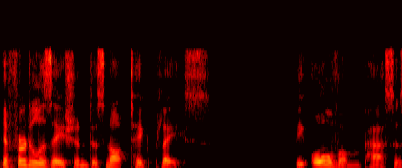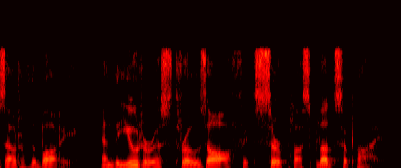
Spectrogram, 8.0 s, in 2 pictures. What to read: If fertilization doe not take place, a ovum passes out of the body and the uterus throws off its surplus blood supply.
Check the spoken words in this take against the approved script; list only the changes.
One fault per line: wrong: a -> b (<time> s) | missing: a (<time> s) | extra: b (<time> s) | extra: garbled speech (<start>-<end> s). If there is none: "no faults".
wrong: doe -> does (0.9 s)
wrong: a -> the (3.0 s)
